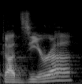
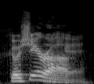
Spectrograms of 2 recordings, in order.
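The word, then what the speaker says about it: ゴジラ: because they thought with people in Asia said Gojira they were saying they were mispronouncing the elves which isn't true the name of Godzilla originally was gods era in the original movies hmm but Zilla make sense Gojira Gojira yeah sure and people were like Godzilla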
